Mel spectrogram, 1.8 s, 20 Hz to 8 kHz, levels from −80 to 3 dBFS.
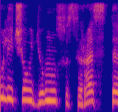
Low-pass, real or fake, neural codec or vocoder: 7.2 kHz; real; none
